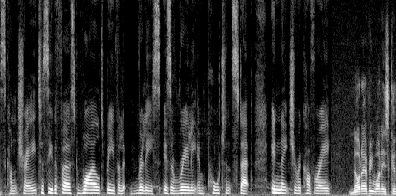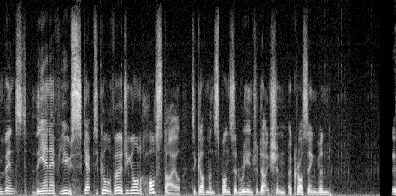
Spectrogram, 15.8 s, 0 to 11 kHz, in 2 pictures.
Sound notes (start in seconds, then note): 7.6 voice-over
